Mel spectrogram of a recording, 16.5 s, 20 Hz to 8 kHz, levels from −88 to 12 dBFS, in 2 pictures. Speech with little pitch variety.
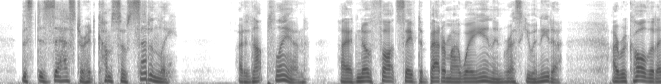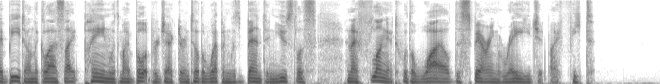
No: average, 3.4 semitones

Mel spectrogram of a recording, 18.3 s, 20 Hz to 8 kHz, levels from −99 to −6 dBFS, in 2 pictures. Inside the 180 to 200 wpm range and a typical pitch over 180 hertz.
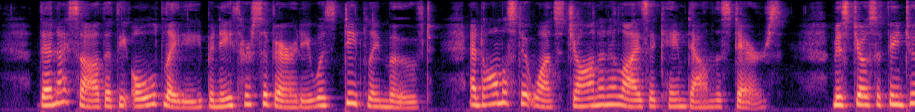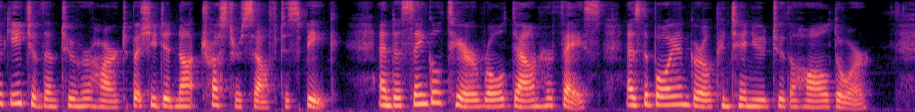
Yes: average, 195 wpm; high, 190 Hz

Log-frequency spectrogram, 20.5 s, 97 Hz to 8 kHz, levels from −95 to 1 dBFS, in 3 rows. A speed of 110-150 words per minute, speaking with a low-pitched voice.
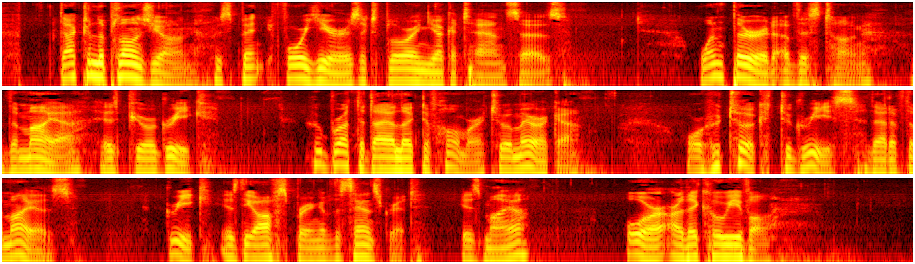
Yes: average, 145 wpm; low, 115 Hz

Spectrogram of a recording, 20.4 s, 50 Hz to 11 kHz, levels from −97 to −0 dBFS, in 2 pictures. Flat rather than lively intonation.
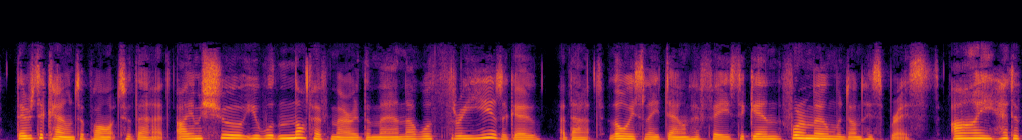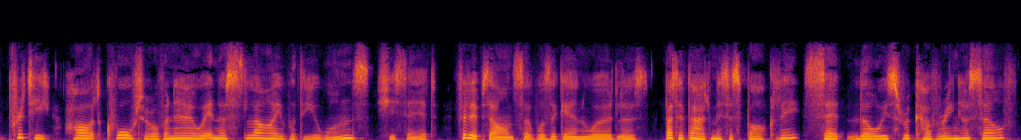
No: average, 4.5 semitones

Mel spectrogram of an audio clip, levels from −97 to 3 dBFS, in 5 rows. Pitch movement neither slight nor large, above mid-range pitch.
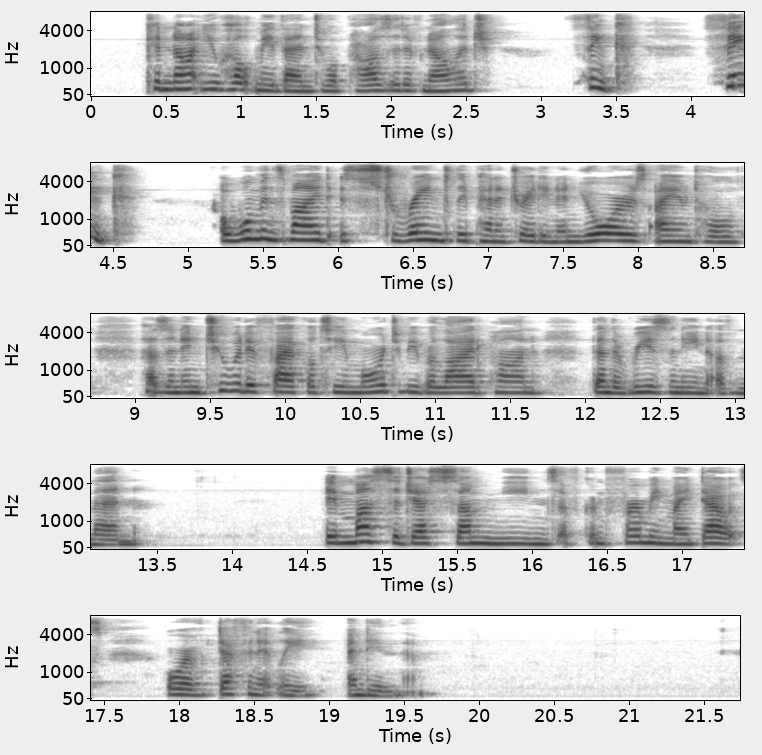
Yes: average, 3.1 semitones; high, 210 Hz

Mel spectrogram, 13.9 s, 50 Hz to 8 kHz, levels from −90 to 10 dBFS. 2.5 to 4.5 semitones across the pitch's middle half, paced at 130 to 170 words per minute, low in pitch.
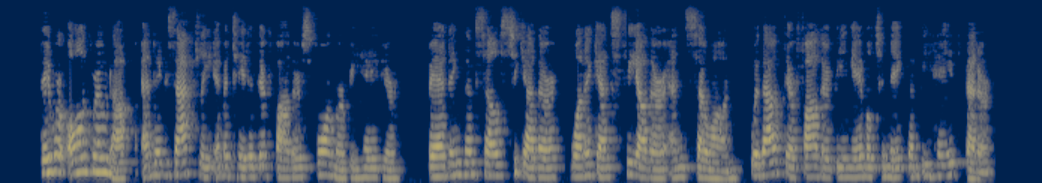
No: average, 3.4 semitones; average, 140 wpm; medium, 160 Hz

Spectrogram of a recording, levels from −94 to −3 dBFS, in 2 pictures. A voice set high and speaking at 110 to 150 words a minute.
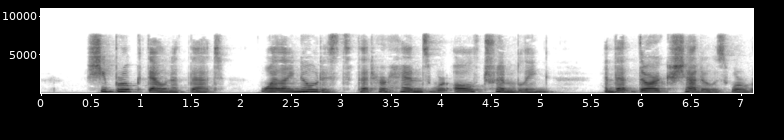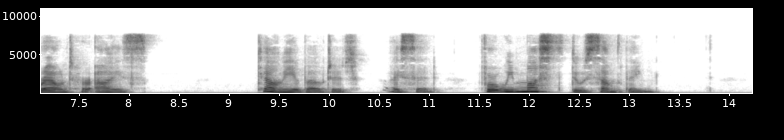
Yes: high, 200 Hz; average, 145 wpm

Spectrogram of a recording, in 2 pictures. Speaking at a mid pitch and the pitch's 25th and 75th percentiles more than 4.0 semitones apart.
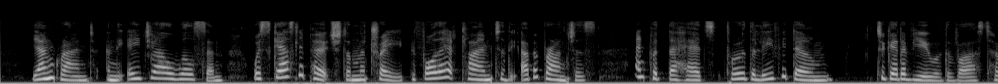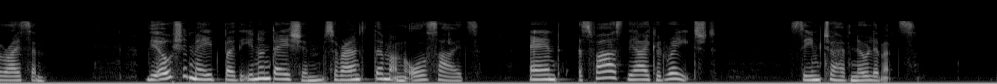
No: high, 220 Hz; average, 4.7 semitones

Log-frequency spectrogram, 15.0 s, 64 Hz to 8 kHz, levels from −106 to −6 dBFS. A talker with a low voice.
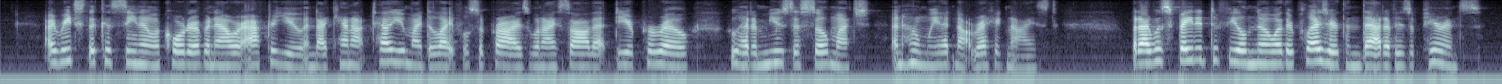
No: high, 195 Hz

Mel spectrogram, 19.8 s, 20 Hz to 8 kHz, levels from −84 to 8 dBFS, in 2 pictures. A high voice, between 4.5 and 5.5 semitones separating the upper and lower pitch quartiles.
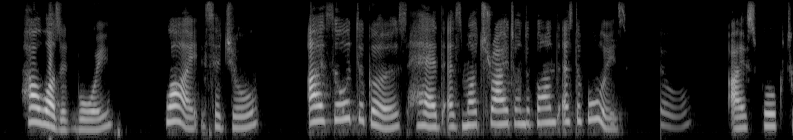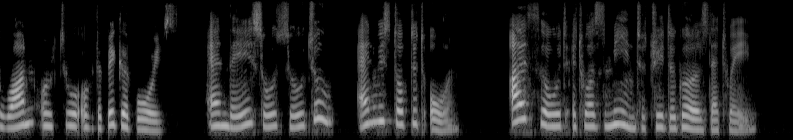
Yes: high, 230 Hz; average, 5.0 semitones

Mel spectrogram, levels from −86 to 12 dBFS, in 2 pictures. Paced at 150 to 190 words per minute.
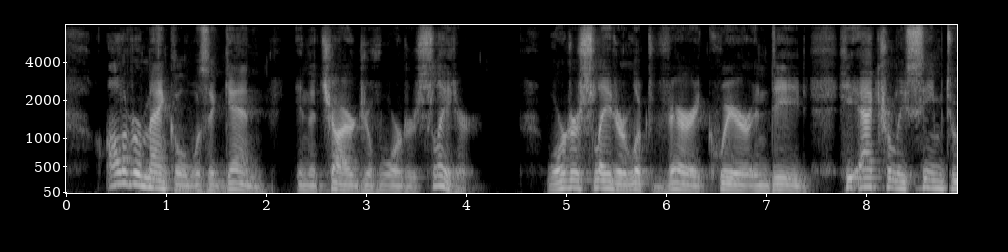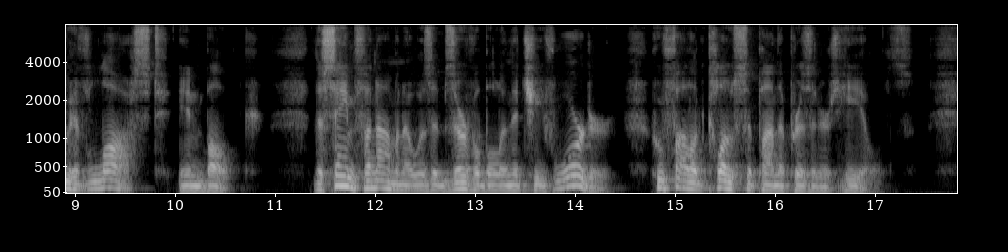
No: slow, 135 wpm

